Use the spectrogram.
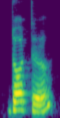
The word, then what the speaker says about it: daughter: So the first rule is GH is not pronounced when it comes after a vowel. Like in these examples, thought, drought, thorough, through, burrow, daughter, then sight, might, right, light, or words like high, sigh, way, or wait. As you have noticed, we haven't pronounced GH in these examples.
